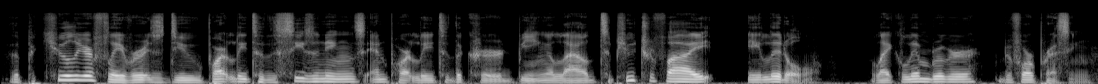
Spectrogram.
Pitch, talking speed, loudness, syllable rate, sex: 110 Hz, 130 wpm, -18 LUFS, 4.2 syllables/s, male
